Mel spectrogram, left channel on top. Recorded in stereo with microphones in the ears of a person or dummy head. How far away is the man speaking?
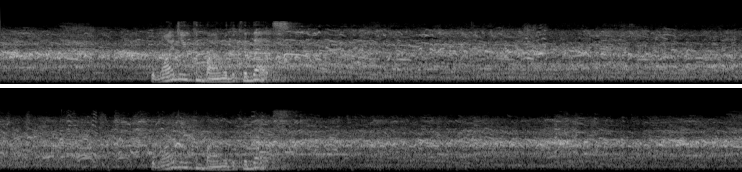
About 0.9 m.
